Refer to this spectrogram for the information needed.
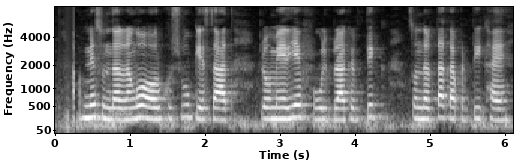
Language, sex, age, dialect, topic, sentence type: Hindi, female, 18-24, Awadhi Bundeli, agriculture, statement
